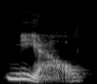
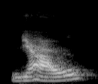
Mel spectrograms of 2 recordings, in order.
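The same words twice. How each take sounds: First: Whispered cat meow. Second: Louder, higher meow; crying cat meow. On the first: The cat greets Bloom in the kitchen, whispered meow. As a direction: breathe the meow like a sly cat. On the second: The cat answers Bloom's offer of milk, loud meow. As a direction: let the cat cry out for the milk. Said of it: "the cat cried". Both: Acted.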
